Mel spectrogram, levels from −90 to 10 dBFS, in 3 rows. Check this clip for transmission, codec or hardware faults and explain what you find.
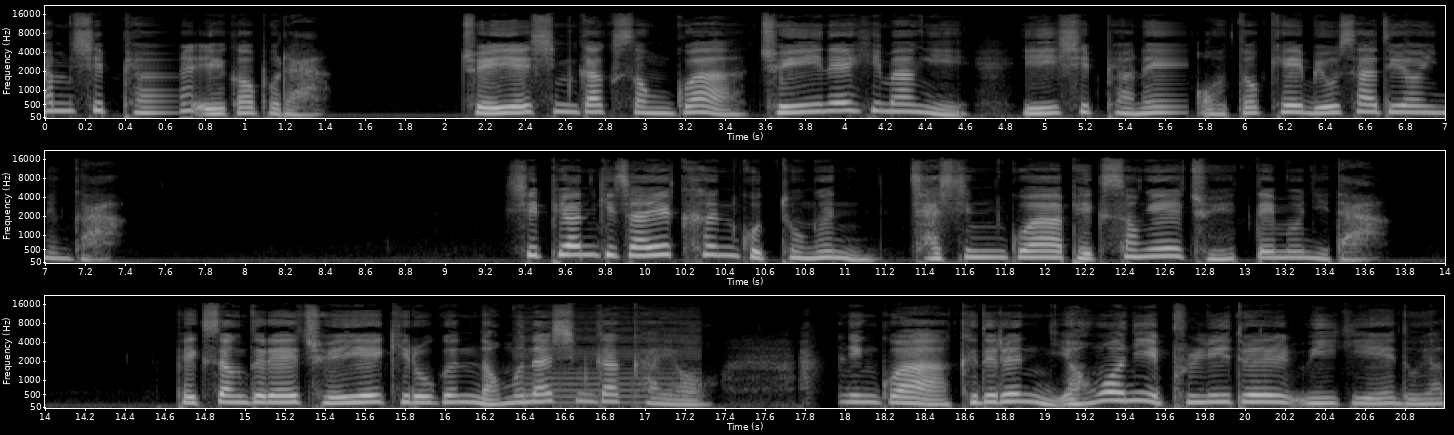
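Four faults are audible in this speech clip.

From 0.49 to 0.69 s and again from 5.55 to 5.73 s there are gaps that sound like a long network dropout. Each time the last sound is stretched into a fading buzz or hiss. Speech then returns further on. About 0.18 s and 0.16 s are missing. The likely cause is a stall in the incoming stream.

From 16.34 to 17.28 s there is GSM phone buzz. A nearby 2G phone in a call pulses about 217 times a second. The audio circuitry rectifies those pulses. The result is a harsh, steady raspy buzz at 217 Hz with many harmonics, about 19 dB below the speech.

At 17.81 to 17.98 s there is a burst of packet loss. About 160 ms of audio never arrived. The receiver held and faded the last sound, so there is a brief dying buzz or hiss, then silence. Speech resumes with that stretch gone.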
